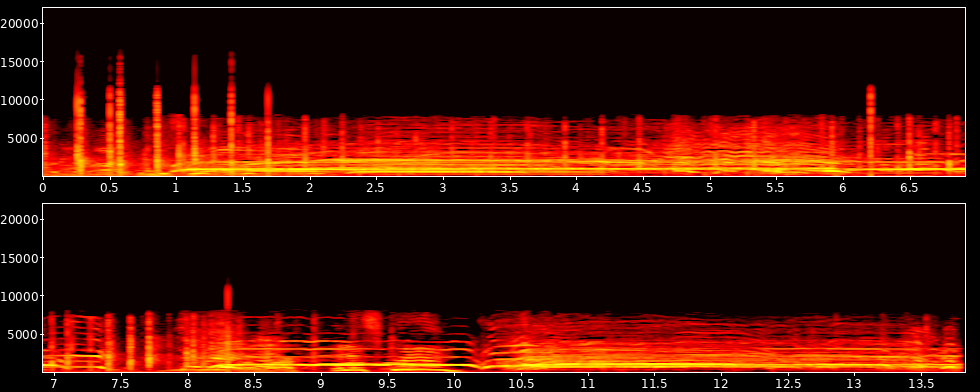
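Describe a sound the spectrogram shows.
A crowd of men and women cheers and chants loudly.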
